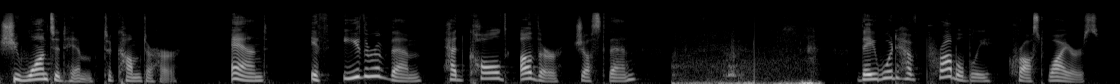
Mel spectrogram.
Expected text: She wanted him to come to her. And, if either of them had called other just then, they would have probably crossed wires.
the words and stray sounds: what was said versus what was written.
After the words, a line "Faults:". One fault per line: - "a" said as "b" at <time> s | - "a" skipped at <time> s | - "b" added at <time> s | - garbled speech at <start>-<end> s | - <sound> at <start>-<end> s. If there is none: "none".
She wanted him to come to her. And, if either of them had called other just then, they would have probably crossed wires.
Faults:
- bark at 6.7-8.3 s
